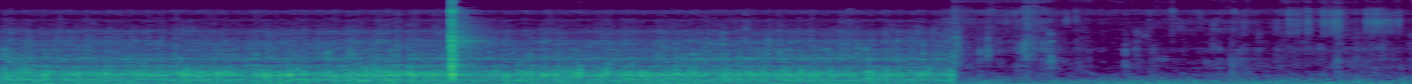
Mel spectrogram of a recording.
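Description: Electric kettle rumbling at the boil, with a single sharp click about two seconds in as its switch snaps off. Nearly five seconds in the rumble cuts out, and a fainter hiss follows as hot water pours into a cup of instant noodles.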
